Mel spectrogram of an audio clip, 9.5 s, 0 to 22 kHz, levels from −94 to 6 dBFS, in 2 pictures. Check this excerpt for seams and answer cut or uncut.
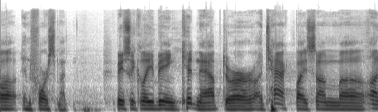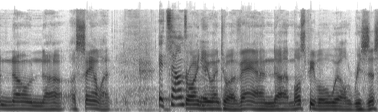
cut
